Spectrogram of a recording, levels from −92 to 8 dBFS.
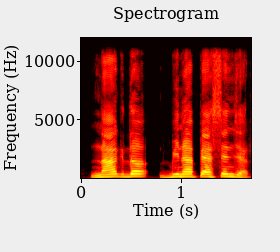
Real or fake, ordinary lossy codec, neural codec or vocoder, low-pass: fake; none; vocoder, 44.1 kHz, 128 mel bands every 512 samples, BigVGAN v2; 10.8 kHz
